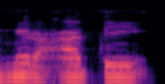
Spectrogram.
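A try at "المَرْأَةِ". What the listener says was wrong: Mar'ah, bukan mir'ah. Beda artinya nanti. Mar'ah.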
